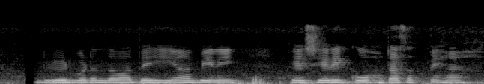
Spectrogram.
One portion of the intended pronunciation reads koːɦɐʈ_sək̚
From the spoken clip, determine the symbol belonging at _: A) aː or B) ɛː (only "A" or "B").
A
